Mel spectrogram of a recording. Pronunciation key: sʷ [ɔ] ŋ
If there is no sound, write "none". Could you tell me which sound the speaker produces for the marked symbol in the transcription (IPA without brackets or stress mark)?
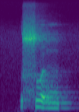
ə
